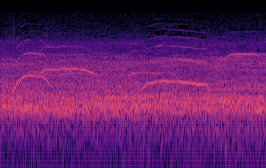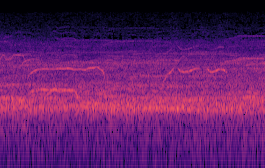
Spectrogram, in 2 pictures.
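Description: A large crowd cheers and roars steadily in a big echoing hall.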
